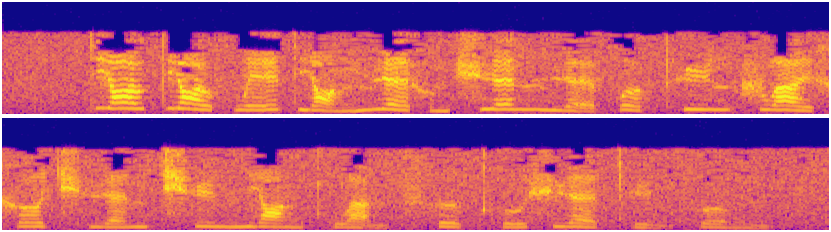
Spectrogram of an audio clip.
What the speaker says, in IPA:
t̪ j ɑ˥ ʊ̯ t̪ j ɑ˥˩ ʊ̯ f w e˧˥ ɪ̯ t̪ j ɑ̰˨˩ ŋ m ɥ ɛ˥˩ x ʊ˩ ŋ ɕ ɥ ɛ˥ n n̪ ɥ ɛ̰˨˩ p ɤ˥˩ t̪ʰ y˥ n ʈ͡ʂ w a˥˩ ɪ̯ x ɤ˥ t͡ɕʰ ɥ ɛ˧˥ n t͡ɕʰ y˥˧ n n̪ j ɑ˥˩ ŋ kʰ w a̰˨˩ n t͡sʰ ɹ̩˥˩ kʰ u˧˥ ɕ ɥ ɛ˥˩ t̪ʰ y̰˨˩ n k ʊ˥˩ ŋ

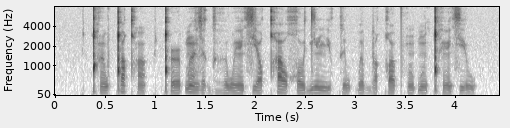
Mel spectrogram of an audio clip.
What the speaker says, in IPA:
ǃʰ ə̃ w ǃ ə˞ qʰ ũ | ǃʼ ə˞ ɓ ə̃ z ə ɡʱ ɵ w ẽ sʲ ɵ w qʰ ə w χ u dʲ ũ nʲ ə w k ɪ w ɓ ə b ə q u pʰ ũ ɓ ũ ǃʰ ẽ sʲ ə˞ w

